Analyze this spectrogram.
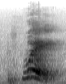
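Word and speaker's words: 未: This character pronunciation, a wei, means future, or I'm not come yet, not done yet, is a negative word, means that you have not done it.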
